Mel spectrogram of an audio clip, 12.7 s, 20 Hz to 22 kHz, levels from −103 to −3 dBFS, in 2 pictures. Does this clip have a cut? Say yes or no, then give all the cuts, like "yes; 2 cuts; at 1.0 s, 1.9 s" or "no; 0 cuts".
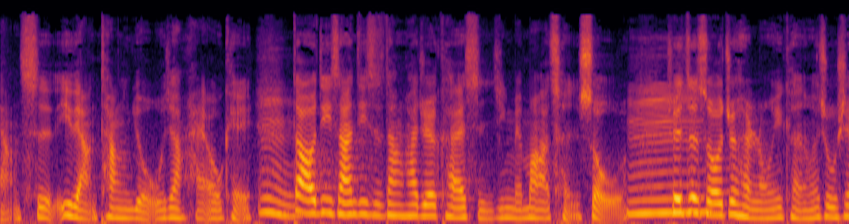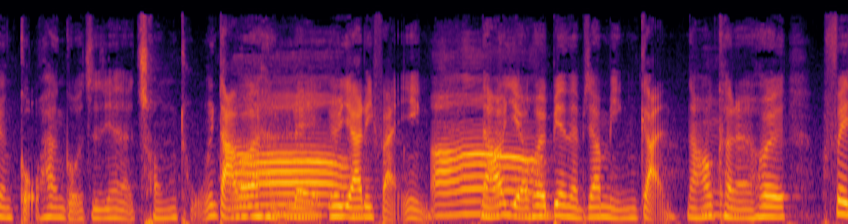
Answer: no; 0 cuts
